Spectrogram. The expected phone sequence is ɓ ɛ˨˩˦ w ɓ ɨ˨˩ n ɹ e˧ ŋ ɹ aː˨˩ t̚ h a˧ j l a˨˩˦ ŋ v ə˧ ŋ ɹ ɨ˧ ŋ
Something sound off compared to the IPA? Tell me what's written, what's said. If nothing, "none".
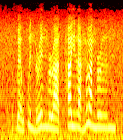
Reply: ə˧ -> a˧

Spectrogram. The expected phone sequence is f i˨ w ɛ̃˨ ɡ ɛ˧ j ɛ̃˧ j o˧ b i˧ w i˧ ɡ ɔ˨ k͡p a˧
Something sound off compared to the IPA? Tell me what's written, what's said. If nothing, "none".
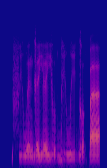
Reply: b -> ɡ͡b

